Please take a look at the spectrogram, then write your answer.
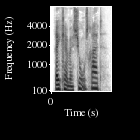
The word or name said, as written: reklamationsret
